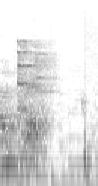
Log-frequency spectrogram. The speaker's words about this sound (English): Oh, that was a, there's a plate smashing, is that a plate, I think. It's a plate. Nice sound effect.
